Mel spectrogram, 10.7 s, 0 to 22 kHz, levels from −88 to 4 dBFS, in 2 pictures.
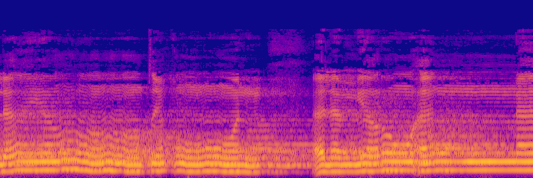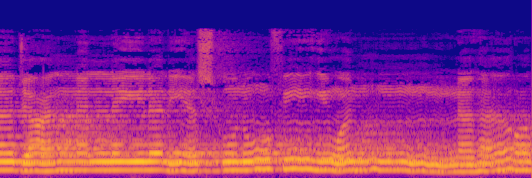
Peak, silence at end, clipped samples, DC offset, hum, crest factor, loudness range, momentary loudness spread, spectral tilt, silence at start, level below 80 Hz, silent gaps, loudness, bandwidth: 0 dBFS; 0 s; under 0.1%; under 0.1%; none; 14 dB; 2 LU; 4 LU; -7 dB/octave; 0 s; -60 dBFS; none; -14 LUFS; 11.5 kHz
